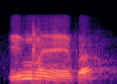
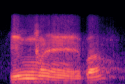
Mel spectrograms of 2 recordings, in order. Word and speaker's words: inxeba: NX is pronounced as ngqi. This is a nasalized form of X click sound, e.g., inxeba, inxeba, which means wound.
